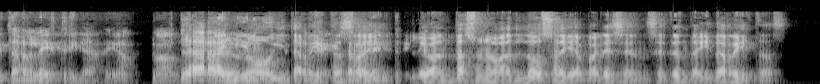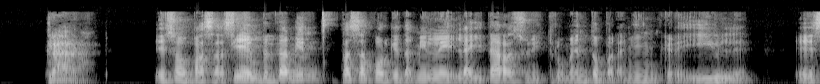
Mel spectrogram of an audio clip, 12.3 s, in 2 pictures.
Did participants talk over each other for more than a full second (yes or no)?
yes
